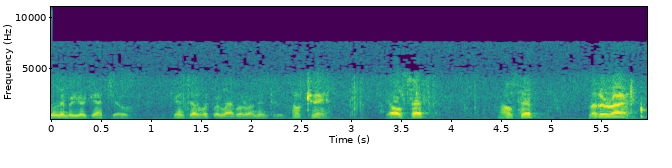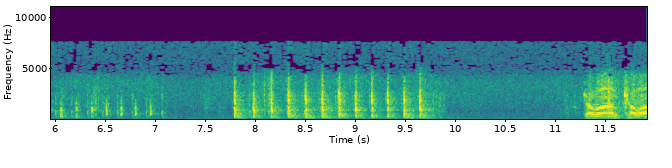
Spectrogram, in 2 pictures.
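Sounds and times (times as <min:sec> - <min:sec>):
speech: 0:00.1 - 0:06.2, 0:11.3 - 0:11.9
rapid insistent knocking on a rooming house door: 0:05.8 - 0:07.2, 0:07.8 - 0:10.0.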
